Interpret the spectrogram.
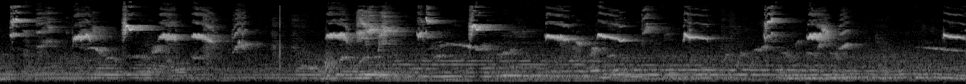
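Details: Brown-throated sunbird singing a dense, busy song as a tutor recording for training other birds: rapid bursts of high, sharp chirps and descending whistled slurs in close-packed phrases, with a steady low hum underneath.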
